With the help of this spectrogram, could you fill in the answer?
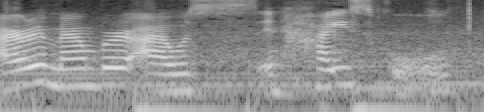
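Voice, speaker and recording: Backed by music and audible room echo, a woman speaks. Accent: Filipino. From Philippines. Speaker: beauty and lifestyle vlogger. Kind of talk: casual vlog to camera. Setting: bedroom at night. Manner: soft-spoken.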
